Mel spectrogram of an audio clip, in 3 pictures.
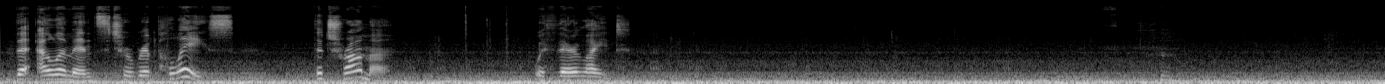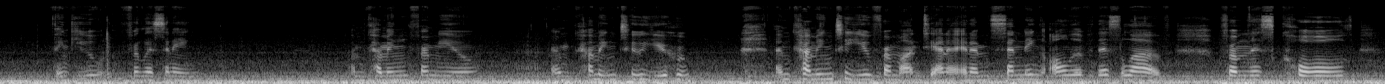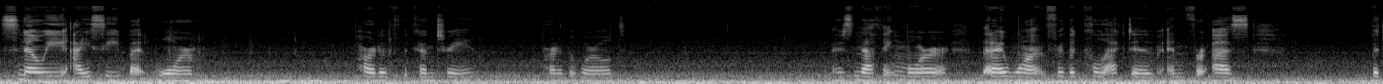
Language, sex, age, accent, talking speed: English, female, 20-39, American, 90 wpm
